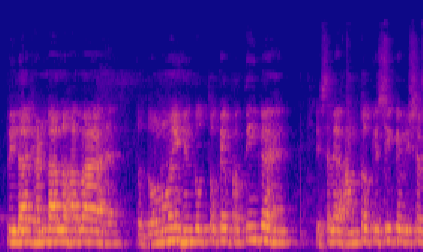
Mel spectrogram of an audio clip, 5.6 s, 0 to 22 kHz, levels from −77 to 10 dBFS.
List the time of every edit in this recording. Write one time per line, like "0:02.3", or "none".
none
